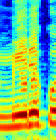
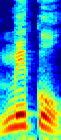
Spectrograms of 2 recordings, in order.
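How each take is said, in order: First: The first word is said in full, two syllables. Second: The first word is clipped to one syllable. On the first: "मेरे को नहीं बोलते" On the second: "वो मे को बोलते हैं"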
